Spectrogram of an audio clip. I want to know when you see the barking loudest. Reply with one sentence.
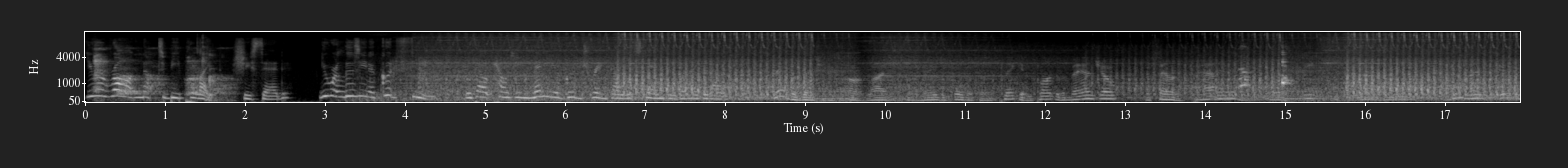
The loudest moment of the barking is at 15 seconds.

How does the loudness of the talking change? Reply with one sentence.
The loudness of the talking goes down.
